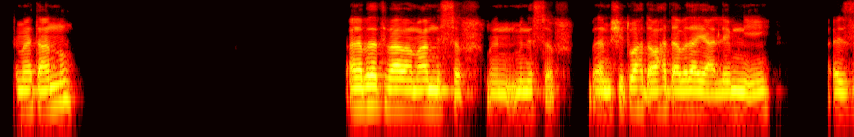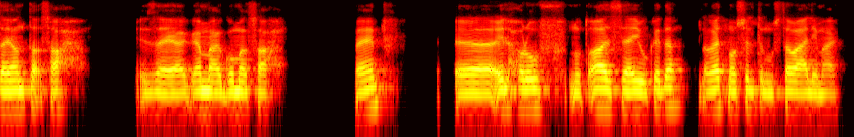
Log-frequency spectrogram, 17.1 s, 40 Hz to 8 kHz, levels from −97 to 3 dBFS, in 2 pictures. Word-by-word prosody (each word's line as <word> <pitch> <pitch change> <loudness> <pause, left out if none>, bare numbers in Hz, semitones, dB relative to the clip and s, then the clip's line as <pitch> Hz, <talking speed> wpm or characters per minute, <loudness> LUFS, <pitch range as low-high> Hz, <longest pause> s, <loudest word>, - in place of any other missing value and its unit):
سِمعت 125 0 -2
عنه؟ 150 +7 -1 2.8
أنا 135 0 +5
بدأت 140 0 +4
بقى 130 -1 +6
معاه 125 +1 +2
من 125 - +3
الصفر، 120 -2 -8
من 110 0 -6
من 115 0 -1
الصفر، 115 - -11
ب - - -10
مشِيت 120 +2 -2
واحدة 130 -2 +2
واحدة 120 -1 +1
بدأ 120 0 +3
يعلّمني 115 0 -1 0.6
إيه 115 - -1
إزاي 120 +1 +2
أنطق 120 0 0
صح، - - -6 0.5
إزاي 110 -1 +1
أجمّع 115 +1 +1
جُمل 115 +1 0
صح 110 0 -7 0.7
فاهم؟ 125 +4 0 0.8
آآ، 110 0 +4
إيه - - +4
الحروف 125 0 -2
نُطقها 125 +3 +4
إزاي 120 -1 +1
وكده، 130 +3 -2
لغاية 125 +2 +1
ما - - -8
وِصلت 120 0 -4
لمستوى 115 +1 0
عالي 110 0 -2
معاه. 110 0 -8
120 Hz, 135 wpm, -23 LUFS, 110-125 Hz, 2.8 s, بقى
